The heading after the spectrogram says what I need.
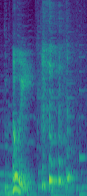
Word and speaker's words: Bowie: hopefully you can confirm Bowie is pronounced Bowie I guess rumor confirmed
